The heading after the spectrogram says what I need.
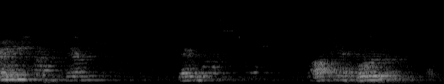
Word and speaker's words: Wörgl: Week 4, the Wörgl, experiment. Is there anybody from Germany? Germany? Austria? Wörgl?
